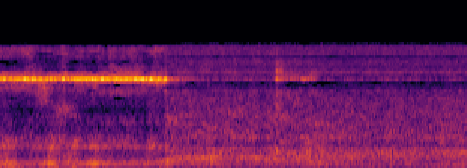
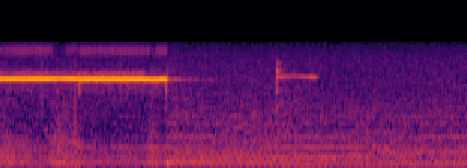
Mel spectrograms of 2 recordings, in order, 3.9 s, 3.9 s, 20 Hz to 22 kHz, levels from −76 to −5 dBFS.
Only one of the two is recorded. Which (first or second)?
second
